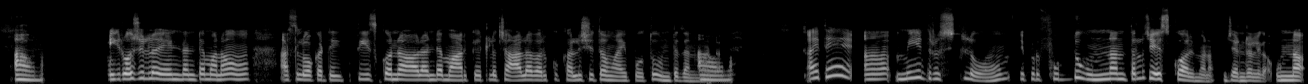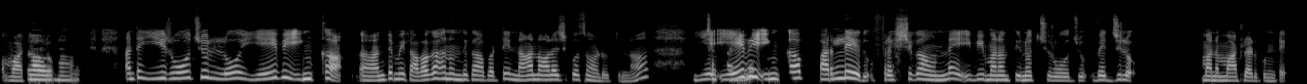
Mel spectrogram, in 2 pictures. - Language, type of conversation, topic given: Telugu, podcast, పాత కుటుంబ వంటకాలను కొత్త ప్రయోగాలతో మీరు ఎలా మేళవిస్తారు?
- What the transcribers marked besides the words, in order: in English: "మార్కెట్‌లో"; in English: "జనరల్‌గా"; in English: "నాలెడ్జ్"; in English: "ఫ్రెష్ష్‌గా"; in English: "వెజ్‌లో"; other background noise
